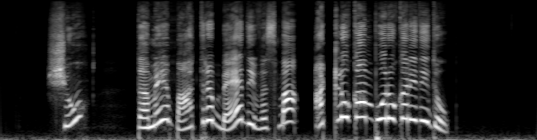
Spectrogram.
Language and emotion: Gujarati, surprised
